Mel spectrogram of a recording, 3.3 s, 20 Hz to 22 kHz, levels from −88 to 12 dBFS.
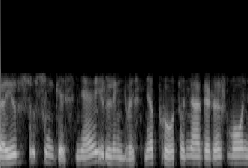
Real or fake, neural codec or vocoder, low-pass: fake; codec, 16 kHz, 4 kbps, FunCodec, trained on Chinese and English, 50 frames a second; 3.6 kHz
